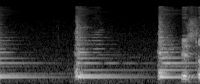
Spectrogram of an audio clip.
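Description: Emenee Flamingo plastic ukulele strummed in chords, each chord left to ring and fade before the next, with quicker strums near the end.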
